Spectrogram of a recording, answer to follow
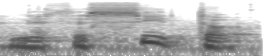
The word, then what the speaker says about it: necesito: Necesito, because it ends in a vowel, the stress is on the second to last syllable.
